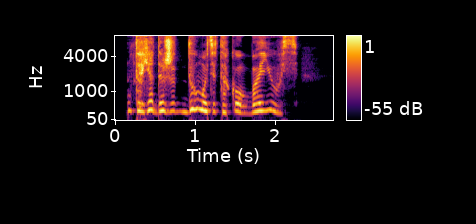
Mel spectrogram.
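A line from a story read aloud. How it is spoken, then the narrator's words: Hoarse croaking cry. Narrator (Russian): Пытаюсь воскликнуть это, но выходит какой-то хриплый вскрик полумертвой чайки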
